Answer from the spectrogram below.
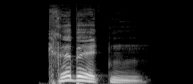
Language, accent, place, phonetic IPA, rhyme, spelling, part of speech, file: German, Germany, Berlin, [ˈkʁɪbl̩tn̩], -ɪbl̩tn̩, kribbelten, verb, De-kribbelten.ogg
- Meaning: inflection of kribbeln: 1. first/third-person plural preterite 2. first/third-person plural subjunctive II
